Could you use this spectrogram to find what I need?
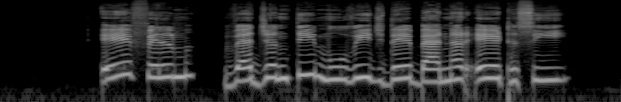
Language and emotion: Dogri, neutral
